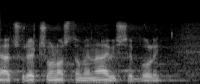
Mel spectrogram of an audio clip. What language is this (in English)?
Croatian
